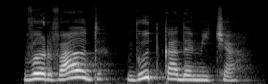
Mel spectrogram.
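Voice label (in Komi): вӧр-ваыд быд кадӧ мича, Komi, female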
